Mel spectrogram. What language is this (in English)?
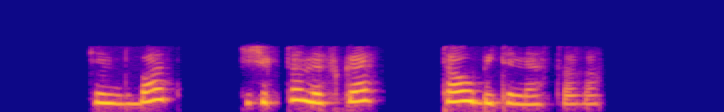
Bashkir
